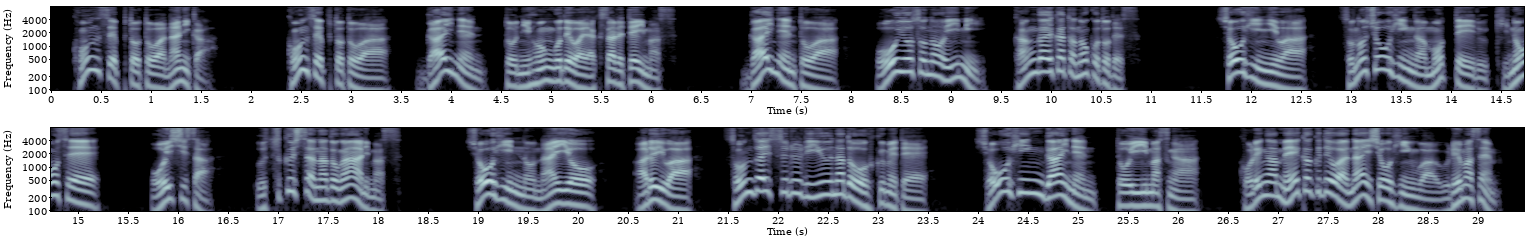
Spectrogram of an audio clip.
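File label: Japanese, male, business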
